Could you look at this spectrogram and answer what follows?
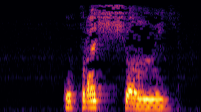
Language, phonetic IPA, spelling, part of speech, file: Russian, [ʊprɐˈɕːɵnːɨj], упрощённый, verb / adjective, Ru-упрощённый.ogg
- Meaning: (verb) past passive perfective participle of упрости́ть (uprostítʹ); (adjective) 1. simplified 2. simplistic, oversimplified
